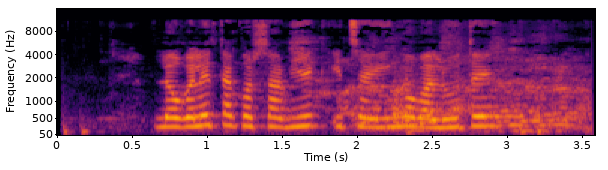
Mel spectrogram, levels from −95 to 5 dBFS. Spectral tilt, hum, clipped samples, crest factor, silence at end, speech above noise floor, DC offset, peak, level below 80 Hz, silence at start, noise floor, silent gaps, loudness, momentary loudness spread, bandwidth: -4 dB/octave; none; under 0.1%; 16 dB; 0 s; 25 dB; under 0.1%; -6 dBFS; -56 dBFS; 0.05 s; -46 dBFS; none; -21 LUFS; 7 LU; 11.5 kHz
